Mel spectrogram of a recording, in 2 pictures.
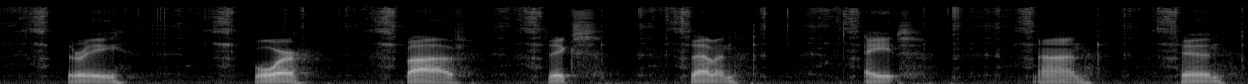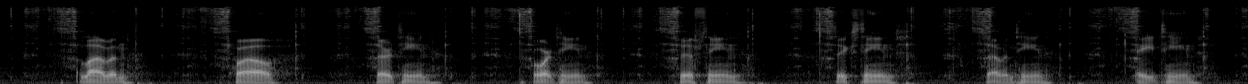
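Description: An R2/SG2 steel kitchen knife (bunka) drawn across a hand-held Amakusa natural whetstone, one pass about every second and a half. Each pass is a short, ringing metal-on-stone scrape. The edge is being deliberately dulled before sharpening.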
